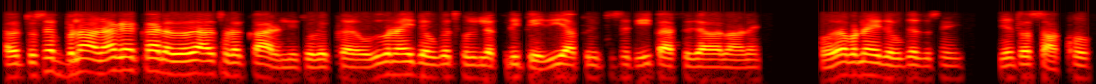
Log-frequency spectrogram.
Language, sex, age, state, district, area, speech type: Dogri, male, 18-30, Jammu and Kashmir, Reasi, rural, conversation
